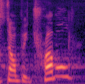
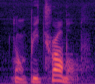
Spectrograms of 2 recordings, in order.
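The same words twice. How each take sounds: First: Rising, challenging quote; retold disbelief, ending on a rise; incredulous echo. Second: Low, soft retold comfort; gently quoted calm; quiet reassurance. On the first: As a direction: throw the comfort back as a question. Protest throws the reassurance back at God. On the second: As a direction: settle the congregation with a hushed, falling line. Preacher's repeated reassurance to frightened church.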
